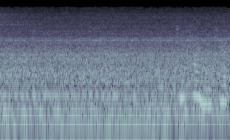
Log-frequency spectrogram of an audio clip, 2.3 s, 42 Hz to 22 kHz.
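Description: KiHa 281 series diesel multiple unit idling at a platform: a steady low engine rumble with a held hum.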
